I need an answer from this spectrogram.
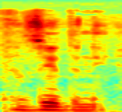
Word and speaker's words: زدني: Okay, zidni. You made on dal there is a jerking sound on qalqala.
